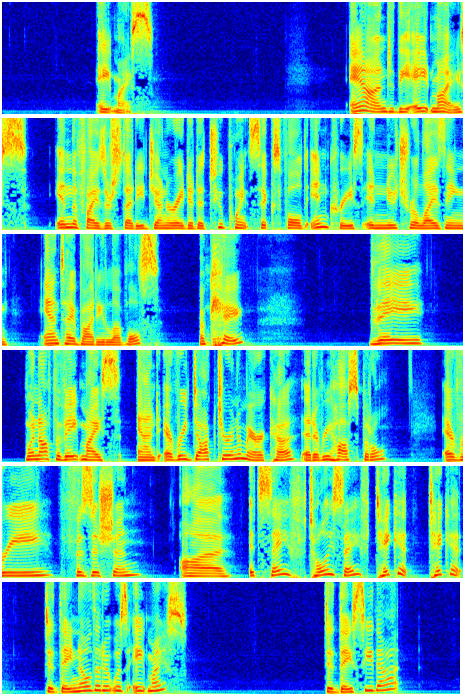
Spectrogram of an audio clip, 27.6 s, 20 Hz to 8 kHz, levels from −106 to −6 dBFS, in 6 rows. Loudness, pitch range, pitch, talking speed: -22 LUFS, 180-240 Hz, 215 Hz, 125 wpm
